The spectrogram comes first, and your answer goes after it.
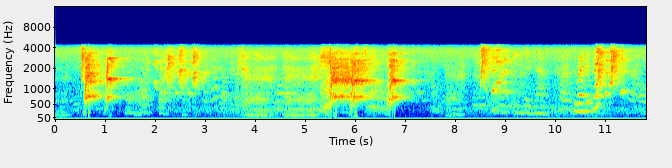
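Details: Shetland Sheepdog playing tug, scattered barks in short bunches mixed with human speech and background rumble, quieter stretches between the bursts.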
